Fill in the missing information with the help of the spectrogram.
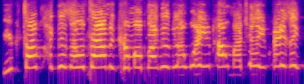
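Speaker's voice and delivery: extremely high, excitable squeal of banter; high-pitched friend impression. Imitating his Brooklyn friend teasing him, squeaky high. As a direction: push the voice way up, playfully outraged. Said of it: "might need to get his voice box checked".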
